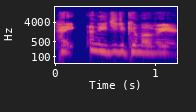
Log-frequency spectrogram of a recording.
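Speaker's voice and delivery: pained. Lying on the ground after snapping his ACL, calling a coworker over, retelling an odd-sounding call. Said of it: "why you sound like that?".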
